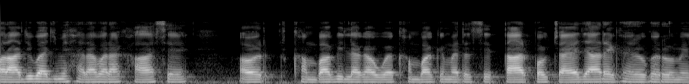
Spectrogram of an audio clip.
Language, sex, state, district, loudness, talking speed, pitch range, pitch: Hindi, male, Bihar, West Champaran, -19 LUFS, 225 wpm, 115-120 Hz, 115 Hz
